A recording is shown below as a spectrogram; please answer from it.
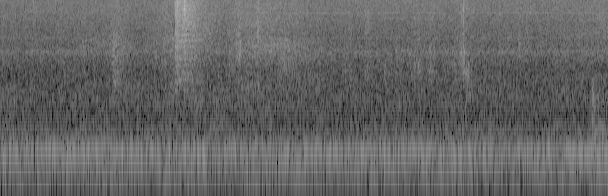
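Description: A steady low hum in the room, with faint rustles of paper being handled about two seconds in and again near five seconds.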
